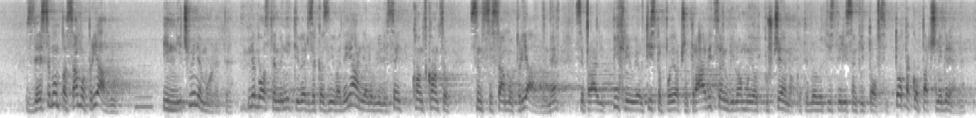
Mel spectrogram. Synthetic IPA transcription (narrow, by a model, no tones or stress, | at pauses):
zd̪ɛjsɛʋompasaːmɔpɾijaːʋiwinːit͡ʃminɛmoːɾɛt̪ɛnɛboːst̪ɛmɛniːt̪iʋɛt͡ʃzakazniːʋad̪ɛjaːnjaloʋiːlisɛjkontskɔnsow | səmsɛsaːmɔpɾijaːʋiwnɛ | sɛpɾaːʋipixniwjɛut̪ist̪ɔpɔjoːt͡ʃɔt̪ɾaːʋit̪sɔinbilomujɛɔt̪̚puʃt͡ʃɛːnɔkɔt̪jɛbiloʋət̪iːst̪iɾiːsaŋkit̪ofsi̥t̪oːt̪akoːpat͡ʃnɛɡɾɛnɛ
